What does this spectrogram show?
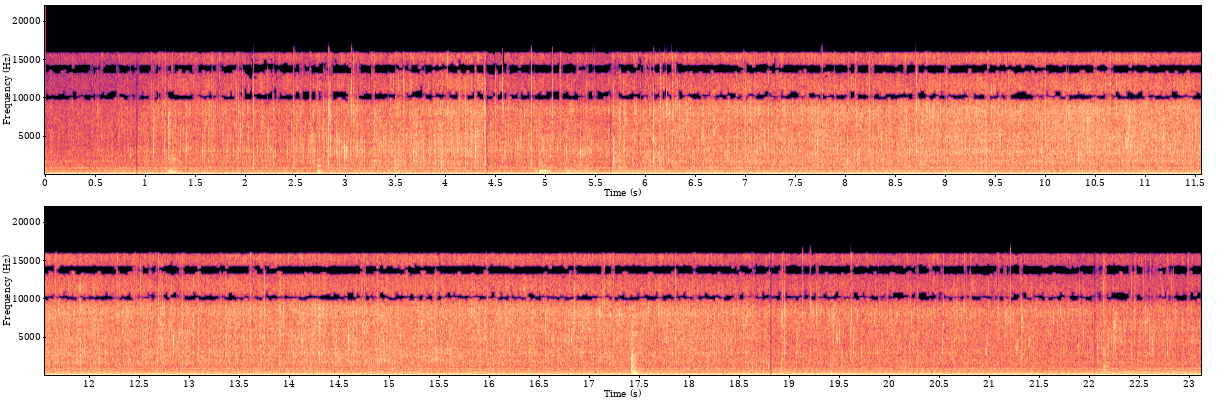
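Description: Sliced onions and chopped tomatoes sizzling steadily in hot oil in a nonstick pan, with a wooden spatula stirring now and then. A steady low hum runs underneath, and a single sharp click comes about seventeen seconds in.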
